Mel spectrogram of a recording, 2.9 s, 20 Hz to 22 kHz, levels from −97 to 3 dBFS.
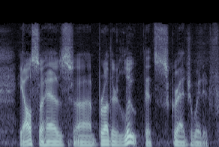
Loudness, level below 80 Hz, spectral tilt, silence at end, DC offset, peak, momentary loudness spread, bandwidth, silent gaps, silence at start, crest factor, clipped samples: -27 LUFS; -42 dBFS; -5.5 dB/octave; 0 s; under 0.1%; -10 dBFS; 9 LU; 11.5 kHz; none; 0 s; 16 dB; under 0.1%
